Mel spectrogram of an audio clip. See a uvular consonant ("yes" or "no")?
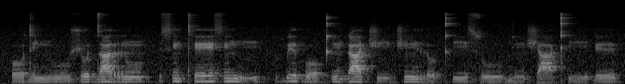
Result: no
